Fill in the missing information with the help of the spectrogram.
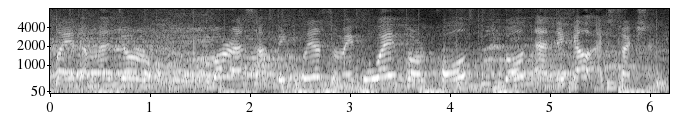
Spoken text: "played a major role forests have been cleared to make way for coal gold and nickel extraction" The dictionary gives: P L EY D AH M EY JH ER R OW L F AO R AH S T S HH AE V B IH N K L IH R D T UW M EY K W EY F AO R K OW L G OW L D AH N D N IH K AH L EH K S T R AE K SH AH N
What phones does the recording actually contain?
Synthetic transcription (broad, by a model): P L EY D AH M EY JH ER R OW L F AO R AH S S HH AE V B IH N K L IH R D T UW M EY K W EY F AO R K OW L G OW L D AH N D L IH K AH L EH K S T R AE K SH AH N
